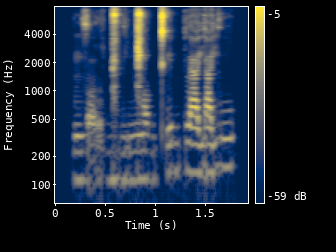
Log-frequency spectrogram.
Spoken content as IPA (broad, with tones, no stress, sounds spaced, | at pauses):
n z ɔ̰˨ r ɡ͡ǁ u˨ j ŋ͡ǁ ɔ˨ ɡ kʼ e˦ b p l a˦ j a˦ j u˦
